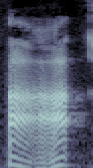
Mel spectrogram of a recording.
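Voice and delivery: "ah" dipping down then back up; third tone. Shown as a demonstration. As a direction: let "ah" fall and climb again evenly. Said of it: "goes down and back up again".

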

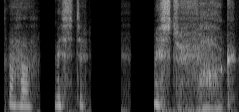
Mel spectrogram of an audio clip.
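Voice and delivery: breathy, whispered exclamation; emotional cry. A narrator's reading. Auda to Fogg as he vows rescue, hushed emotional cry. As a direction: cry it out under the breath, slowing on the name. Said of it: "cried she".

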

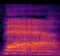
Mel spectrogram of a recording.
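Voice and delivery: put-on playful sheep baa for kids; sheep bleat. Teacher answering what a sheep says with a bleat. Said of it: "what's a sheep say?".

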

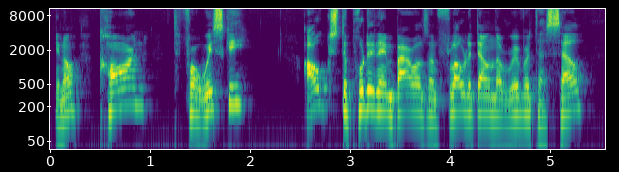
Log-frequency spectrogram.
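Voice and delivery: loud, high, impassioned boast; fierce boasting. Acted. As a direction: proclaim your hard-won riches at full voice. Character boasts heatedly of his land.

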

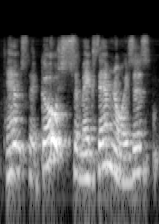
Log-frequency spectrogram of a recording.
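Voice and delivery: ordinary delivery, nothing marked

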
